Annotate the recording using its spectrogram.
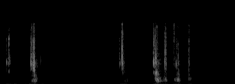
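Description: Computer keyboard keystrokes picked up over a video call: a few scattered clicks, then a quick run of four about a second and a half in.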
